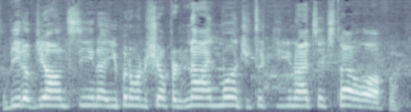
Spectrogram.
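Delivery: high, excited mock AJ voice; hammed-up impression of an impressed wrestler; imitating AJ. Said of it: "A J is like".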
